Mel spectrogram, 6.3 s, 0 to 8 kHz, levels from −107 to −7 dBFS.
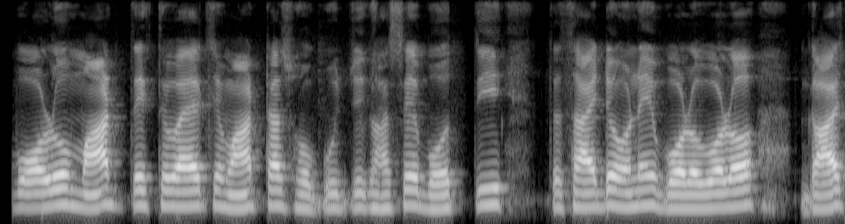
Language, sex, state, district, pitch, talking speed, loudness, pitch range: Bengali, male, West Bengal, Jhargram, 150 Hz, 150 wpm, -30 LUFS, 140-165 Hz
